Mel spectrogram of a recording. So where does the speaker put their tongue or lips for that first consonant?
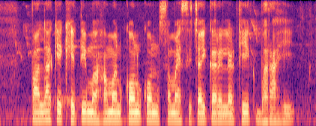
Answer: lips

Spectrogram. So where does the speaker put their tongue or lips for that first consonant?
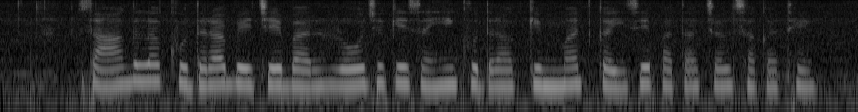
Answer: tongue tip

